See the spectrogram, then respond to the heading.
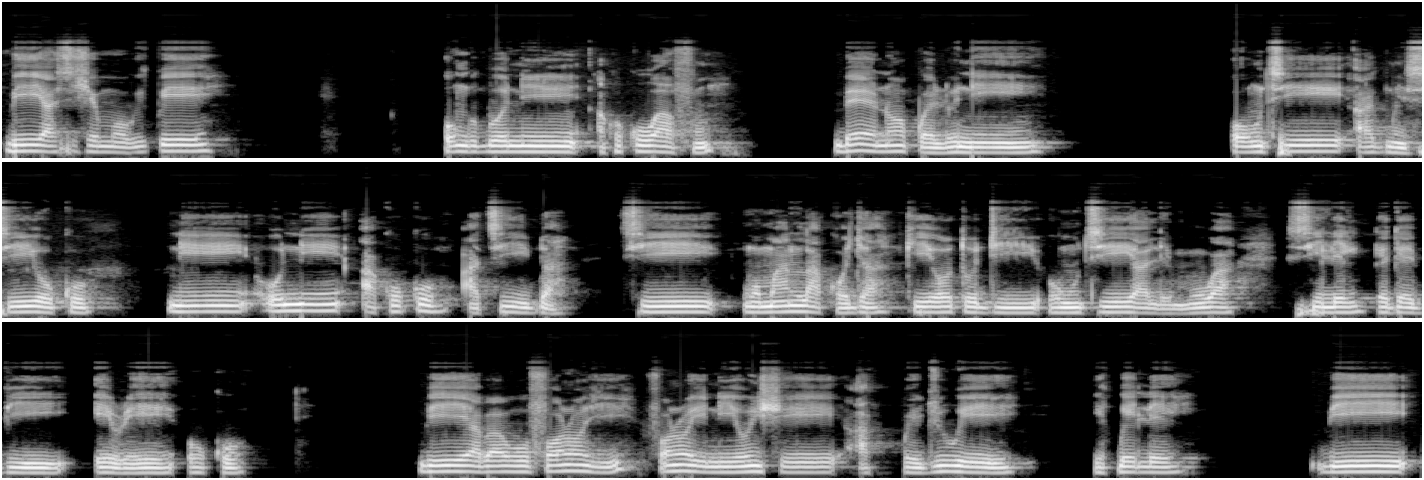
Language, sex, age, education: Yoruba, female, 30-45, tertiary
